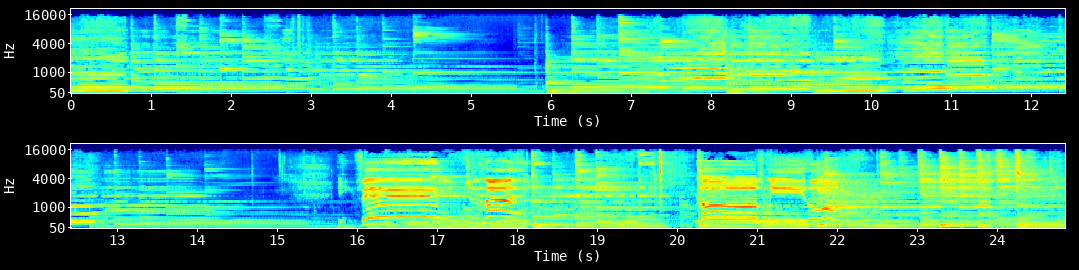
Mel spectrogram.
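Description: Instrumental introduction of a chamber-folk song: bowed cello playing sustained low notes over acoustic guitar, with a new phrase starting about six seconds in. Around sixteen seconds in, a higher melody line with sliding pitch comes in.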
